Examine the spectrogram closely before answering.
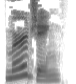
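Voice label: "merging", British English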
